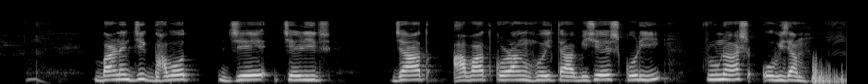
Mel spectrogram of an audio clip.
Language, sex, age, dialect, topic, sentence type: Bengali, male, 18-24, Rajbangshi, agriculture, statement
